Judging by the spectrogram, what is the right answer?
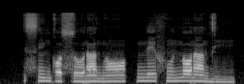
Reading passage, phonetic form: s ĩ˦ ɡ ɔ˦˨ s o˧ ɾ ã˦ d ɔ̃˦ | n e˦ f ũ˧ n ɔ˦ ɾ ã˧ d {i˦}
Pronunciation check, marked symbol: incorrect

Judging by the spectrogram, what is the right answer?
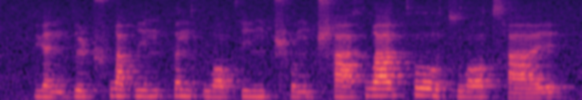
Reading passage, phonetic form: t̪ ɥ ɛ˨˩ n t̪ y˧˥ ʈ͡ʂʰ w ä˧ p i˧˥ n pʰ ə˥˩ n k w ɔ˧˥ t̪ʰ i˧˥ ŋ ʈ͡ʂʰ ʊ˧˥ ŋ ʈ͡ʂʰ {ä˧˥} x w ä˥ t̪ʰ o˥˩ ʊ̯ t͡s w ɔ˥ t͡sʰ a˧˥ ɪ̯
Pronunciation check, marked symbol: correct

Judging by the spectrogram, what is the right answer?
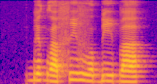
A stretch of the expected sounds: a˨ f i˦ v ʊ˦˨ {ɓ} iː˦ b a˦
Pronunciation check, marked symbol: correct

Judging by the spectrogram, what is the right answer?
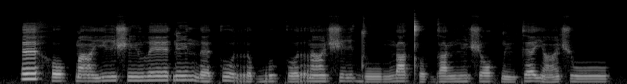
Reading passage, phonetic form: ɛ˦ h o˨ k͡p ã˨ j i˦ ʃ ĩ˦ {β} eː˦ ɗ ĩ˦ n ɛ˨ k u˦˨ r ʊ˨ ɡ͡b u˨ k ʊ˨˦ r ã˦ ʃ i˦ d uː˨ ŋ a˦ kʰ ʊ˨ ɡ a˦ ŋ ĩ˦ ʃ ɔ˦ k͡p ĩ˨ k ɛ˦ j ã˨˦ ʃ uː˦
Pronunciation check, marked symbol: correct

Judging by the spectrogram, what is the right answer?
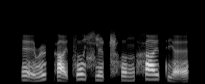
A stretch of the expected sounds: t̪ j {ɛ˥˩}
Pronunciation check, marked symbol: incorrect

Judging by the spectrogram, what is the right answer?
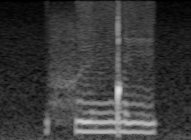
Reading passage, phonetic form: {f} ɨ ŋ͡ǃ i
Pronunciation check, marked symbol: correct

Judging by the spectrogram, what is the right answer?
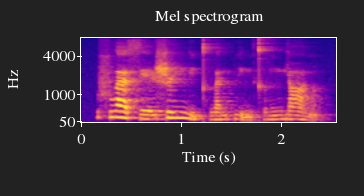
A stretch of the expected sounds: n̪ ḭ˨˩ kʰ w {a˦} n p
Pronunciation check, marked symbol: correct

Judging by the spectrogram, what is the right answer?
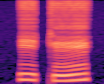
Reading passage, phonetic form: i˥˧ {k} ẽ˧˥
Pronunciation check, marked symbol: correct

